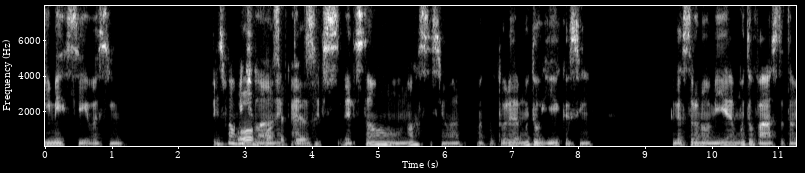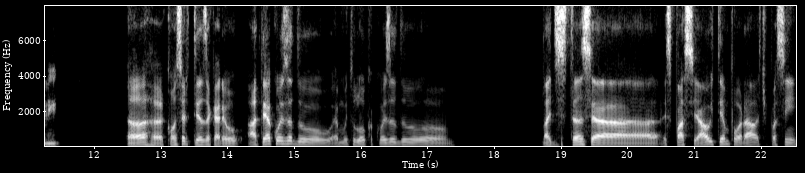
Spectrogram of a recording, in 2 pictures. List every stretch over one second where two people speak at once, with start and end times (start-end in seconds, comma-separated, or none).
2.9-4.2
